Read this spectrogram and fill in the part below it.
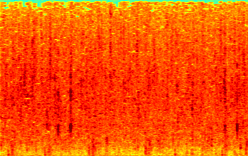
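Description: Steady rainfall in The Last of Us video game, a dense, even patter of drops on surfaces with scattered louder splashes, continuous and soft without any speech.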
